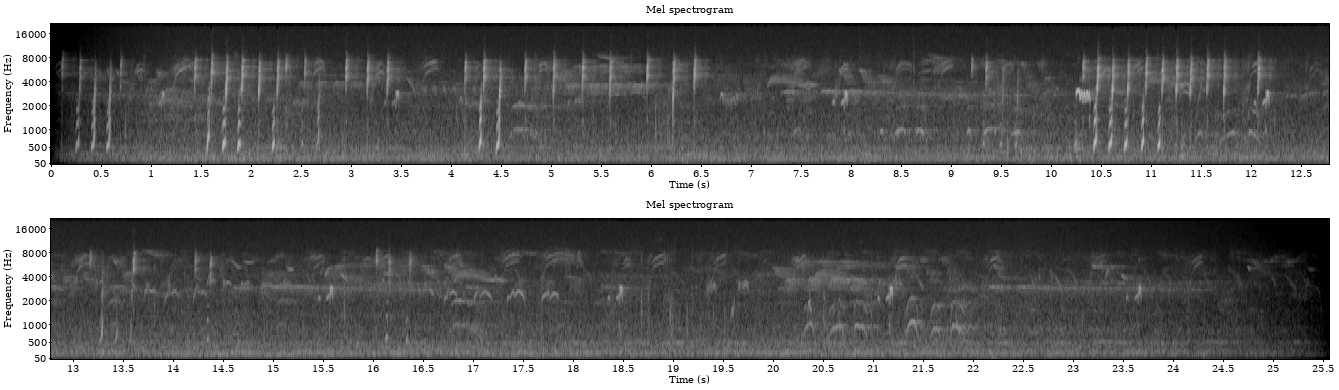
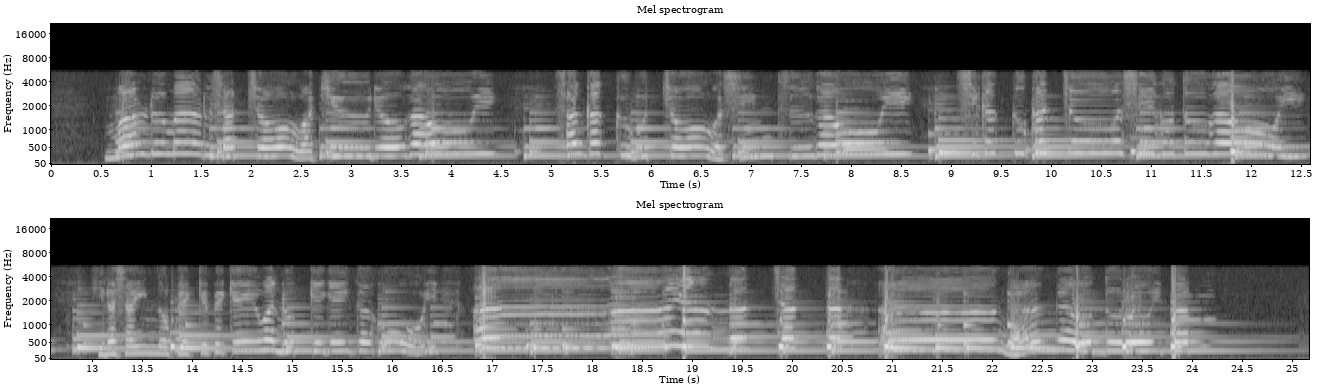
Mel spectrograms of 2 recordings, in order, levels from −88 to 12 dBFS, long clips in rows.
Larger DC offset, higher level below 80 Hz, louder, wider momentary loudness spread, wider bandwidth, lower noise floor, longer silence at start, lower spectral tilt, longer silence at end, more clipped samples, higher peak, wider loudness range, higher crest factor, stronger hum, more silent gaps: second, under 0.1% vs 0.3%; second, -80 dBFS vs -42 dBFS; second, -28 LUFS vs -11 LUFS; first, 17 LU vs 9 LU; first, over 20 kHz vs 5.4 kHz; first, -58 dBFS vs -44 dBFS; second, 0.1 s vs 0.55 s; second, -1 dB/octave vs -6 dB/octave; about the same, 0.35 s vs 0.25 s; second, under 0.1% vs 0.5%; second, -6 dBFS vs 0 dBFS; first, 12 LU vs 4 LU; first, 26 dB vs 12 dB; neither; neither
